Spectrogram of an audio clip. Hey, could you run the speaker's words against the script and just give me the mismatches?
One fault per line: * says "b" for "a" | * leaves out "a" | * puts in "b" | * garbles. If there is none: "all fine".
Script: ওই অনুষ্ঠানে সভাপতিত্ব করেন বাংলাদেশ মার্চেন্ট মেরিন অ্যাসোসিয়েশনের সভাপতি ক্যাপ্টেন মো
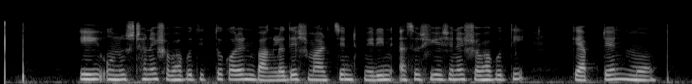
* says "এই" for "ওই"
